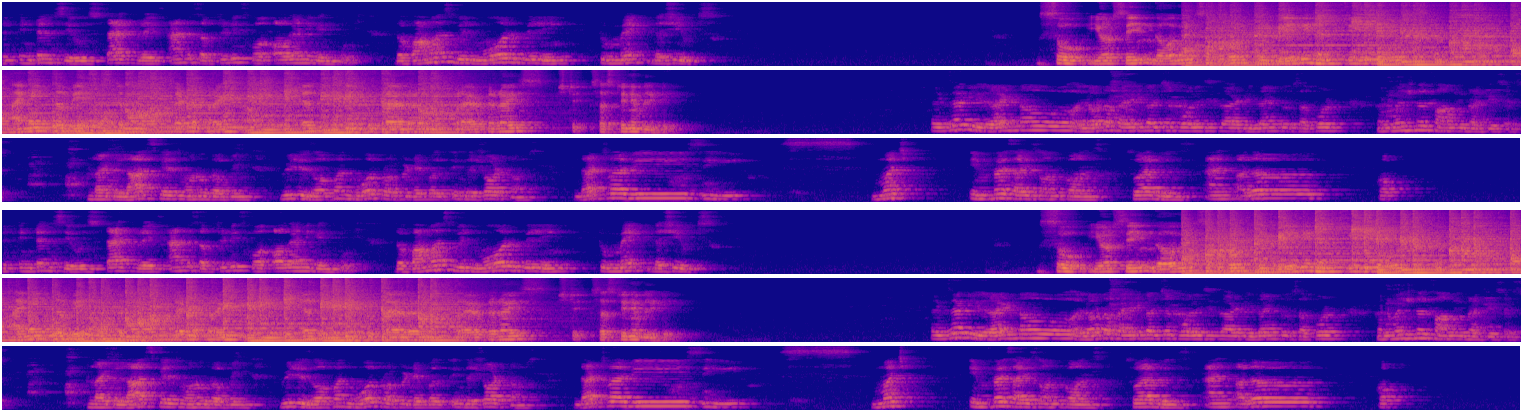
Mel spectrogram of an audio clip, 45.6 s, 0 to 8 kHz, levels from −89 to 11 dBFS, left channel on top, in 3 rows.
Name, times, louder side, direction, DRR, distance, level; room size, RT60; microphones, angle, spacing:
voice 1, 0.0-3.5 3.9-5.6 6.0-6.9 24.5-28.5 28.9-30.3 31.0-32.8 33.2-35.6 36.1-37.7 39.1-39.3 40.1-41.3 41.7-43.5 44.1-44.2, right 2 dB, 55° right, -2 dB, 0.8 m, -36 dB
voice 2, 10.4-14.5 15.3-20.6 20.9-21.9, right 1 dB, 20° left, -2 dB, 0.5 m, -29 dB
sound 1, 11.8-20.4, right 2 dB, 30° right, 0.3 m, -27 dB
2.5 x 2.0 x 3.4 m, 0.67 s
head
